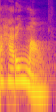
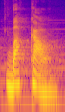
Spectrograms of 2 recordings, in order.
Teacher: posisi lidah itu berbeda karena ada pergerakan lidah disitu itulah yang disebut dengan diftong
